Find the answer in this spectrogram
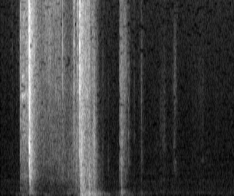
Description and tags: automatic umbrella opens
mechanics, opens, umbrella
